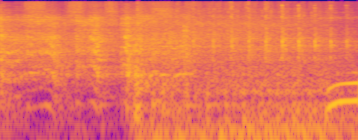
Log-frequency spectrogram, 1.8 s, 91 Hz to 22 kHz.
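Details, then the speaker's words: Original-owner 1999 Harley-Davidson Road King, carbureted, that arrived not running, cold start with choke after a new carburetor: catches on the first try and settles into a loud, steady, throbbing idle with some tapping; sounds like a brand-new bike. "Sounds like a brand new bike. Wow. Warm it up with no chokes."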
